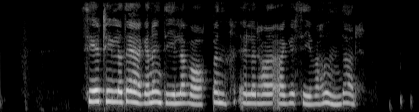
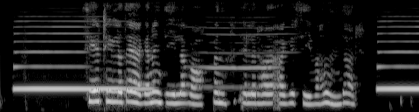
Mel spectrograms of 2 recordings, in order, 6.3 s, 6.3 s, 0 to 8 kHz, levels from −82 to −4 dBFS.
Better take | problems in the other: first | noise reduction (classical method Wiener filter)

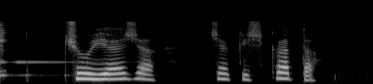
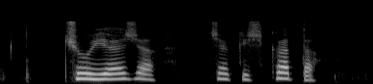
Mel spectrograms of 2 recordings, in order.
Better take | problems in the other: second | noise reduction (neural mask model RNNoise)

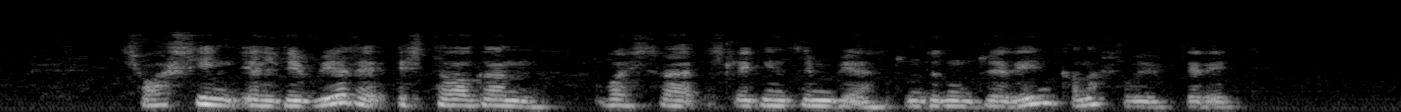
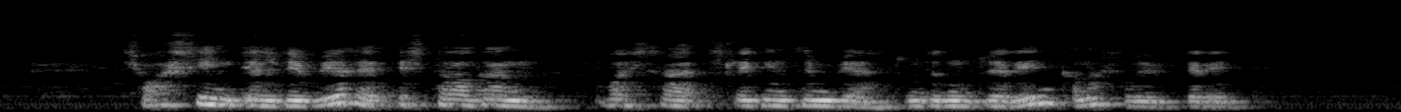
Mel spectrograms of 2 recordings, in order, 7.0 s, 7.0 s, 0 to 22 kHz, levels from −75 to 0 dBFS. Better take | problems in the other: first | room echo; dies away in 0.3 s

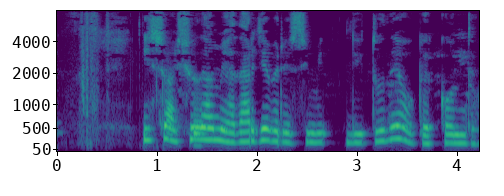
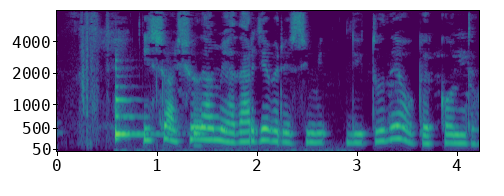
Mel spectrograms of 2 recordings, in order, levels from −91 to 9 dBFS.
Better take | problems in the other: first | background sound (Bowed string instrument); 2 dB below the speech

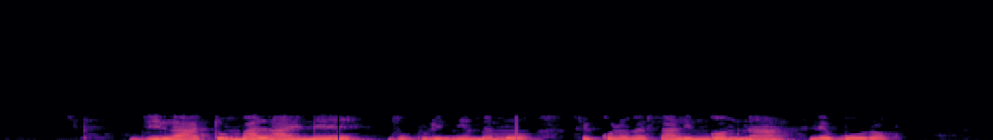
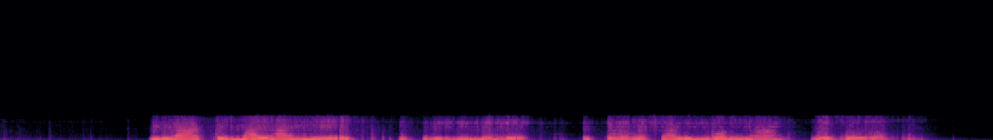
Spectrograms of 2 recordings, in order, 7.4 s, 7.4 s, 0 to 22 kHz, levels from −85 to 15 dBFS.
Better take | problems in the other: first | noise reduction (neural mask model RNNoise)

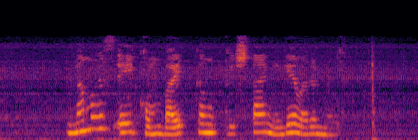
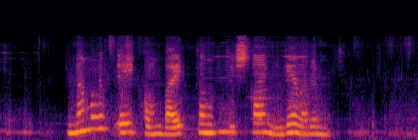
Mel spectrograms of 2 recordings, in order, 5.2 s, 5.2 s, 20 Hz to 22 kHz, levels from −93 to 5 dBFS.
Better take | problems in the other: first | noise reduction (neural separator model SepFormer DNS4)

